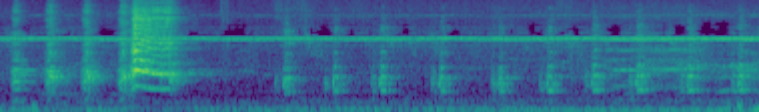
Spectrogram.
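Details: A hen gives one loud harsh squawk, then a long series of evenly spaced short clucks, with a thin steady high tone behind.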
